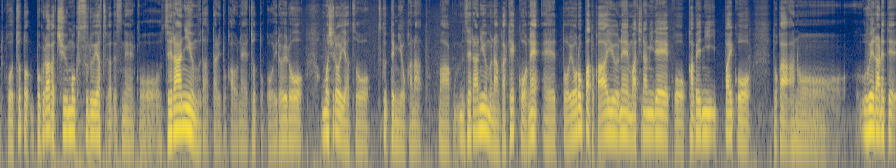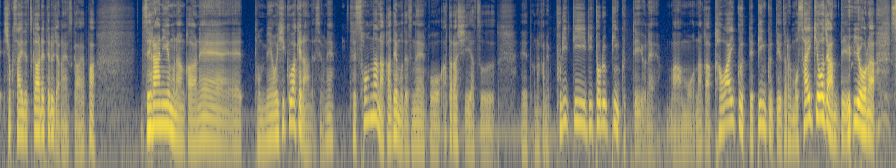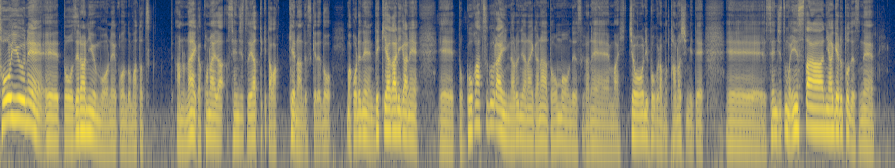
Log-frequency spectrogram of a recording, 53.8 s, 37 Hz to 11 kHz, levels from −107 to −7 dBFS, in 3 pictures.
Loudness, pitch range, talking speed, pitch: -21 LUFS, 85-130 Hz, 380 characters per minute, 110 Hz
